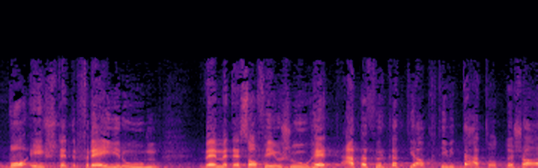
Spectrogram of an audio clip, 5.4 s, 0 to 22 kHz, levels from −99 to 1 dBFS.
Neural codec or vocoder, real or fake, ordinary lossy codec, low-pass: none; real; MP3, 64 kbps; 14.4 kHz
